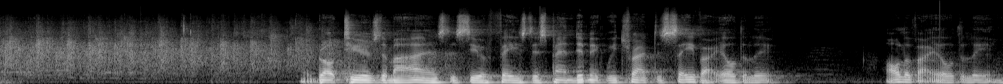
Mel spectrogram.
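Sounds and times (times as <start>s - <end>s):
audience clapping hands: 0.0s - 4.9s
speech: 3.2s - 7.8s, 8.8s - 10.0s.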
